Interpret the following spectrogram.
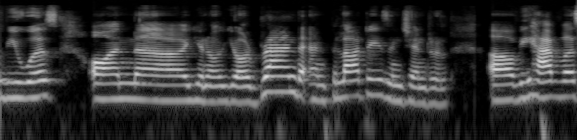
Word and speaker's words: Pilates: Has anyone ever mispronounced the word Pilates in front of you? Always. Yes. Tell us some fun ones. All Plates? the time. It's plates, pilates, so many variations to it.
